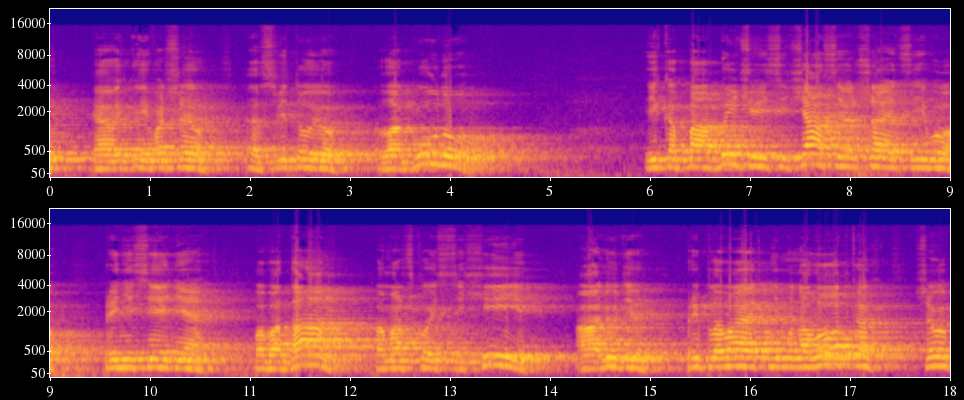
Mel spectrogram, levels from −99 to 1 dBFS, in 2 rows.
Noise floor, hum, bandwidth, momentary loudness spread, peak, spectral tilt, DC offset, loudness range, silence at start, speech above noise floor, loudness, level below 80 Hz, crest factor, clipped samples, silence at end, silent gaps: -43 dBFS; none; 15 kHz; 10 LU; 0 dBFS; -6.5 dB/octave; under 0.1%; 3 LU; 0 s; 32 dB; -12 LUFS; -46 dBFS; 12 dB; under 0.1%; 0 s; none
